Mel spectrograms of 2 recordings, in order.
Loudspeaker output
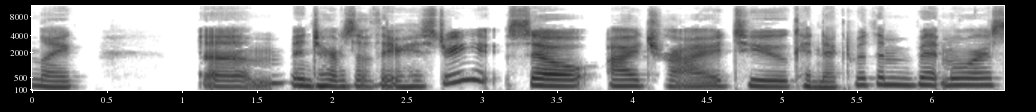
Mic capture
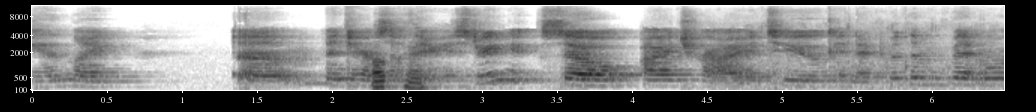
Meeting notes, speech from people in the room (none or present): present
